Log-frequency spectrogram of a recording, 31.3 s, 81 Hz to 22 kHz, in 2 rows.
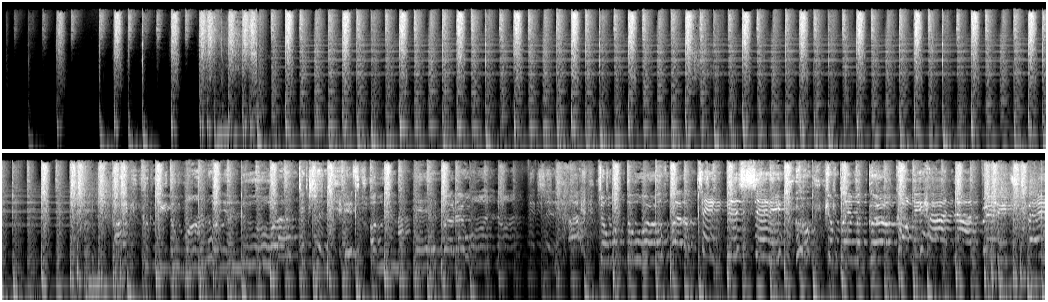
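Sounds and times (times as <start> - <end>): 
clean Top40 pop music track: 1.7 - 31.3.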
